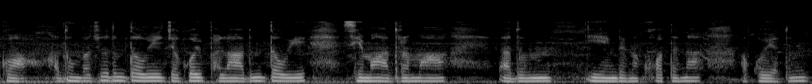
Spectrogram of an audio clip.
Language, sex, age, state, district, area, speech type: Manipuri, female, 30-45, Manipur, Imphal East, urban, spontaneous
